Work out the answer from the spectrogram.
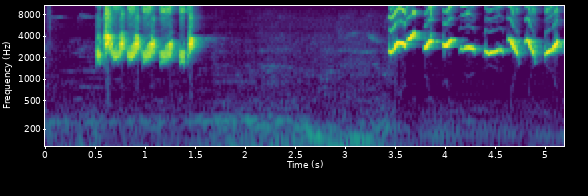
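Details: Orange-headed thrush in lively ngeplong song for stimulating birds into breeding mood: a dense buzzy burst of rapid notes, a pause, then a varied run of sliding, twisting whistles with quick downward and upward inflections.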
